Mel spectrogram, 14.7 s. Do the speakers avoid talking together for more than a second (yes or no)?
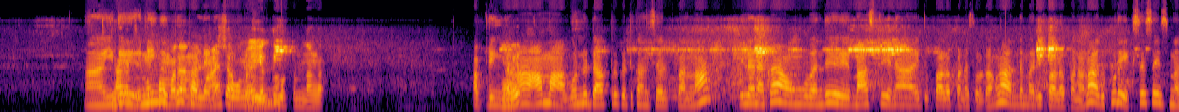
no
